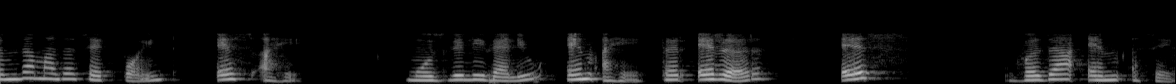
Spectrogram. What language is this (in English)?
Marathi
